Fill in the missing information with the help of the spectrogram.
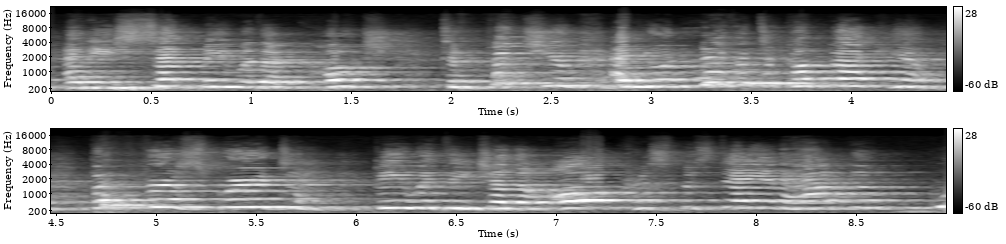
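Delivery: a lonely schoolboy delighted to hear of home; young boy's voice. A narrator's reading. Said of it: "The boy said".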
